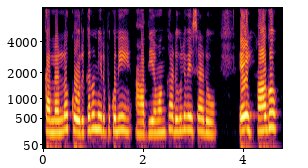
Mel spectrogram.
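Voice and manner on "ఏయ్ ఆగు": louder cry of ఏయ్, ఆగు, hand raised to stop him; cornered woman shouting stop. Acted. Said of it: "గట్టిగా అరిచింది ఆద్య".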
